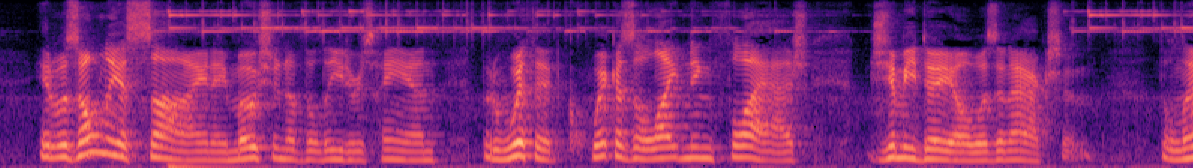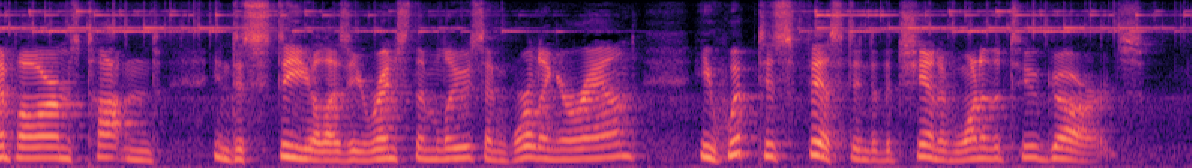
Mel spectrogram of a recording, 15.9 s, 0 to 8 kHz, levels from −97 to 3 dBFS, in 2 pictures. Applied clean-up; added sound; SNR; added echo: none; Bell; 15 dB; none.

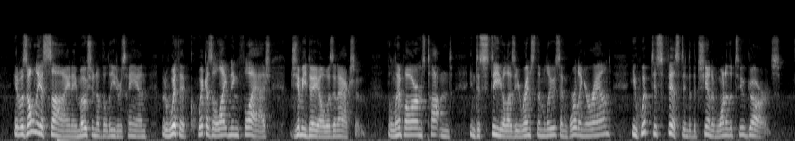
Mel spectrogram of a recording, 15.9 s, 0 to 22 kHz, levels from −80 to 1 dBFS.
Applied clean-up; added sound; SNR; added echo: none; none; none; none.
